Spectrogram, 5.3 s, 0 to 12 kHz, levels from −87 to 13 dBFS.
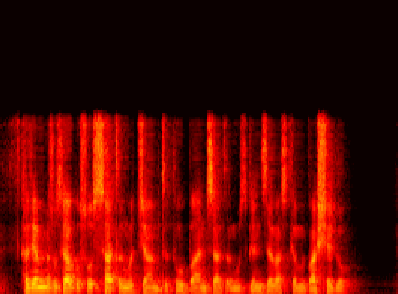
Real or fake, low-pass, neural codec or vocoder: fake; 7.2 kHz; codec, 16 kHz, about 1 kbps, DyCAST, with the encoder's durations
